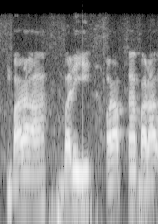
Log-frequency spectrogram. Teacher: इनके उच्चारण में अधिक समय लगता है या फिर इनके उच्चारण में दो मात्रा का प्रयोग होता है। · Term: दीर्घ स्वर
